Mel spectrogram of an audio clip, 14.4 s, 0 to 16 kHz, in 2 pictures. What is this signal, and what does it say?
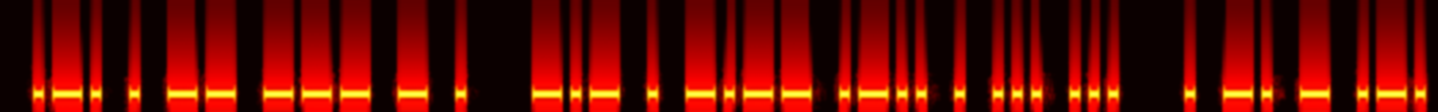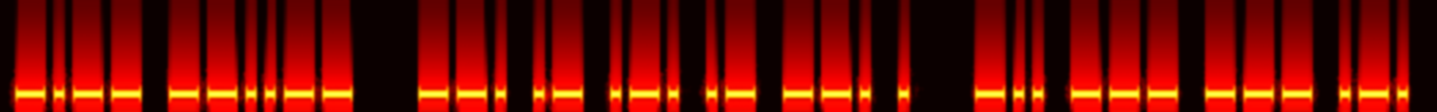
Morse code, heard as a keyed tone, about 25 wpm, 600 Hz. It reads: REMOTE KEYLESS ENTRY, GARAGE DOOR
